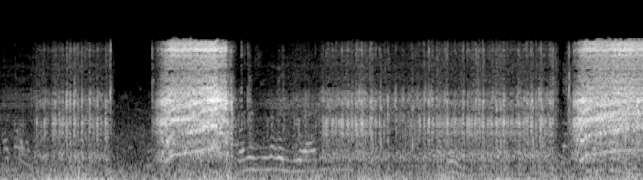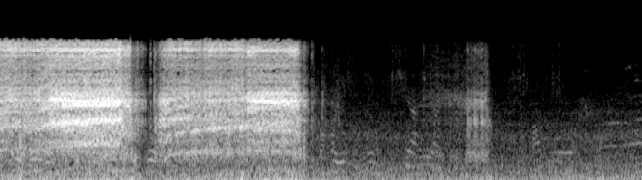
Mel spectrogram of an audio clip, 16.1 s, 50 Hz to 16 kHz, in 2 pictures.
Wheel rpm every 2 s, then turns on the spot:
20, 50, 20, 60, 130, 110, 10, 0.
2-6 12-14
